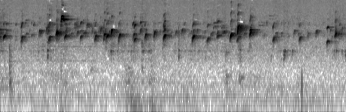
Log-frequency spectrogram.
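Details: Several European goldfinches singing together, a recording used to prompt a pet goldfinch to sing: dense overlapping bright twittering and tinkling notes, quick chirps and trills tumbling continuously with no pause.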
